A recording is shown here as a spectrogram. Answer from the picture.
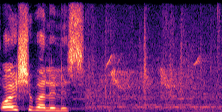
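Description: A woman speaking a short, sharp phrase in the first moment, followed by a low, steady background hum.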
